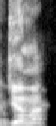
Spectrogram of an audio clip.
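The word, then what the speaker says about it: جمع: dua yang terakhir adalah jamak jamun tulisannya jamun bacanya jamak tapi tulisannya jamun jamun yaitu itu adalah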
